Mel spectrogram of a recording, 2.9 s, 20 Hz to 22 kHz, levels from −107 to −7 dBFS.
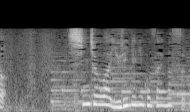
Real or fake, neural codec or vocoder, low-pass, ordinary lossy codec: real; none; none; none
